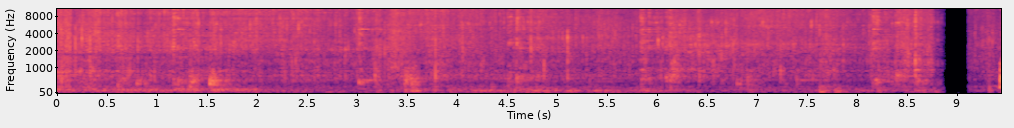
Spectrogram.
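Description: Potato and drumstick pieces frying in a pan with mustard seeds, stirred through a steady, dense sizzle with occasional utensil scrapes and a brief drop-out near the end, no voices.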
